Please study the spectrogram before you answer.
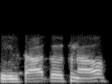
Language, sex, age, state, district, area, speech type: Dogri, male, 18-30, Jammu and Kashmir, Kathua, rural, conversation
